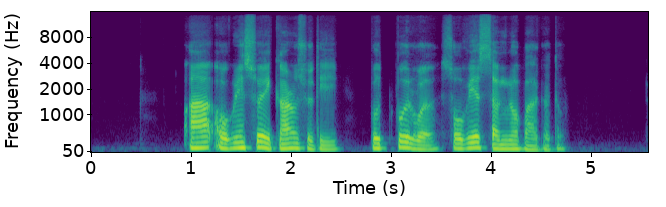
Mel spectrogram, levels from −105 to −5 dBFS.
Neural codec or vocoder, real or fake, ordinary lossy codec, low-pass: codec, 44.1 kHz, 2.6 kbps, SNAC; fake; none; 14.4 kHz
